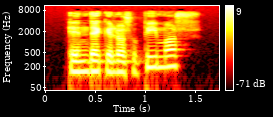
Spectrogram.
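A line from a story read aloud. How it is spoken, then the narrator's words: Plain. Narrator (Spanish): dijo la Narcisa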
